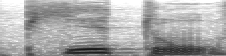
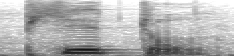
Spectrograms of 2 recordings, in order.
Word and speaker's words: piétons: Un passage pour piétons. Final S here, not pronounced, and then final not pronounced. un passage pour piétons.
